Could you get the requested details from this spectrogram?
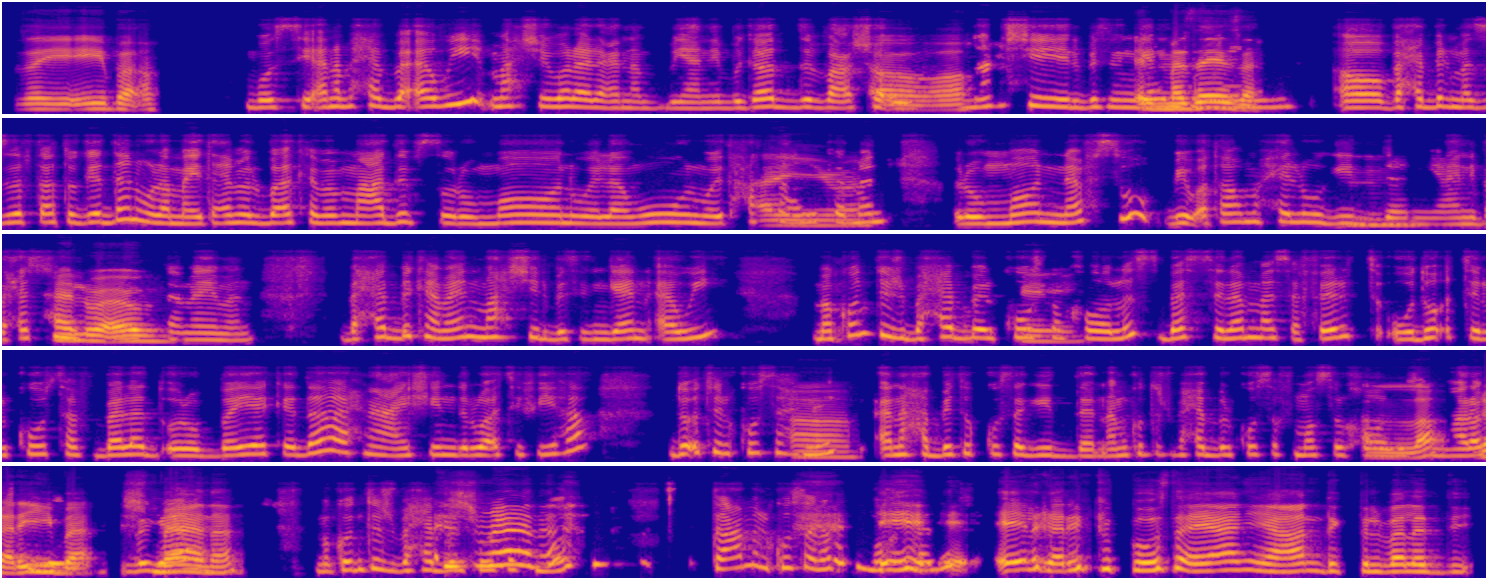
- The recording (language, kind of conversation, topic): Arabic, podcast, إيه الأكلة اللي بتحس إنها جزء من هويتك؟
- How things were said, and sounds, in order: distorted speech; laughing while speaking: "اشمعنى؟"; chuckle; tsk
